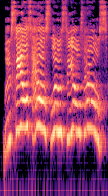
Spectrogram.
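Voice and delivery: high, loud, thrilled yell; excited shout. Acted. Child arriving at Lucille's house, shouting with joy. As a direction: shout it out the car window. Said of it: "I shouted out".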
